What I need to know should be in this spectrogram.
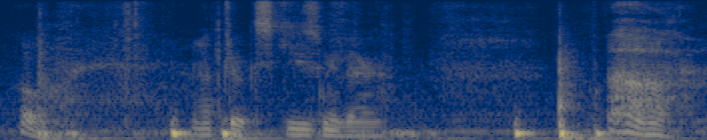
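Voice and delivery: real, halting, moved to emotion; choked up. Real, not acted. Reader excusing himself after a sad scene, choked up. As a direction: pause and gather yourself, choked up. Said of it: "Chokes me up".

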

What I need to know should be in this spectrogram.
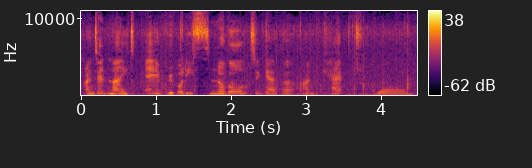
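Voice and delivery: put-on bright, animated read-aloud for kids; lively storybook reading. A narrator's reading. Teacher reading Robin's winter story aloud, animated and bright. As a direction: act the story out with energy.

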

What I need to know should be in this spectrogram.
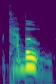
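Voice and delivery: loud playful kaboom; mock explosion. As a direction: burst out the boom like a cartoon blast. Mimics a distillery explosion.

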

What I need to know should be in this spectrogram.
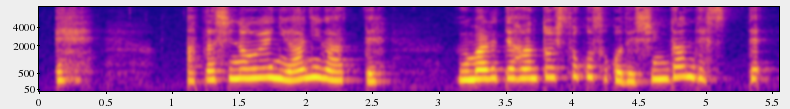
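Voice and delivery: lightly voiced sweet maid; a touch of a murmuring maid. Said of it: "少ししたったるいささやき声で女中は言った".

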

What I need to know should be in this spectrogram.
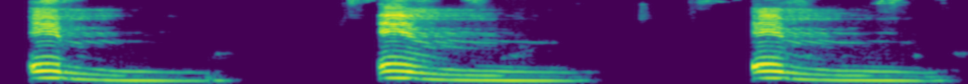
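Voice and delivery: letter M with a long hum, as if savoring; lips-closed M. Shown as a demonstration. Teacher models English M for students, lips-closed hum. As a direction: say "Em" with lips pressed, humming the m. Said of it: "es como cuando saboreas algo".

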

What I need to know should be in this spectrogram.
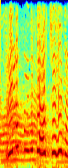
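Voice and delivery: high, loud squealed plea; playful alarm. Pretend. Mother begs cat-costumed Elif to stop, high mock-panicked squeal.

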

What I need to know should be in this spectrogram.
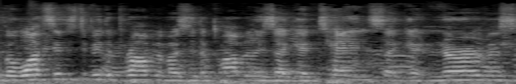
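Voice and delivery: normal talking voice

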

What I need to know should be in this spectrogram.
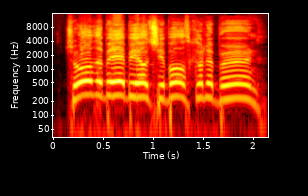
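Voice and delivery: put-on high, loud shout in a shaky-at-best Irish accent; urgent high holler, failed Irish accent; bad Irish accent. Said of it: "can't do an Irish one either".

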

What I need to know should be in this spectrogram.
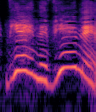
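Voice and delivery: high, loud cry of effort; excited gasping. A narrator's reading. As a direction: call out eagerly while straining. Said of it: "ansimò Michael". (ansimando, con voce acuta e concitata)

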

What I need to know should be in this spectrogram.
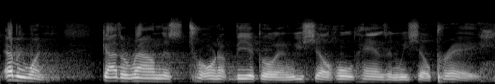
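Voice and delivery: solemn minister calling to prayer, slowing down. Retold or imitated. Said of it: "Yes, minister".

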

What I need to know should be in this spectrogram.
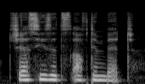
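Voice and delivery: ordinary delivery, nothing marked

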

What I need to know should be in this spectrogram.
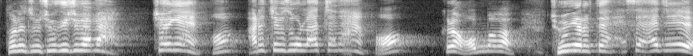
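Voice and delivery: put-on high, loud yelling at the kids; mother yelling from inside the flat. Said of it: "소리를 막 지릅니다".

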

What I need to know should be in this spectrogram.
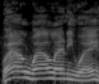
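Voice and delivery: high, indignant huff; huffy. A narrator's reading. Thomas huffing at Toby over paint colour. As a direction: brush off the point with a huff. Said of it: "huffed Thomas".

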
